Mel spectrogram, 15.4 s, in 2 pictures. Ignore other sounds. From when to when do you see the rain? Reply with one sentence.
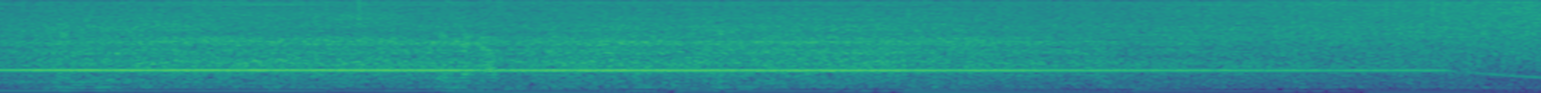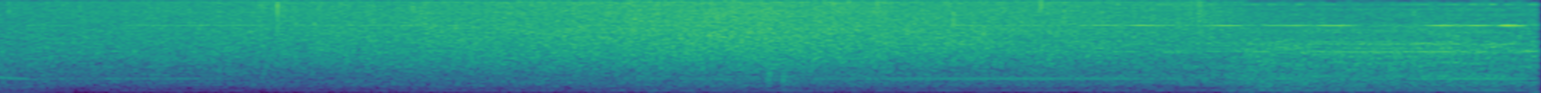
You can hear the rain from 0.0 to 15.2 s.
